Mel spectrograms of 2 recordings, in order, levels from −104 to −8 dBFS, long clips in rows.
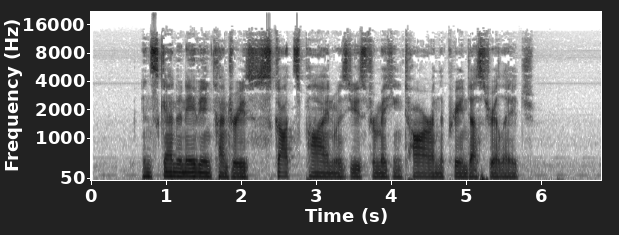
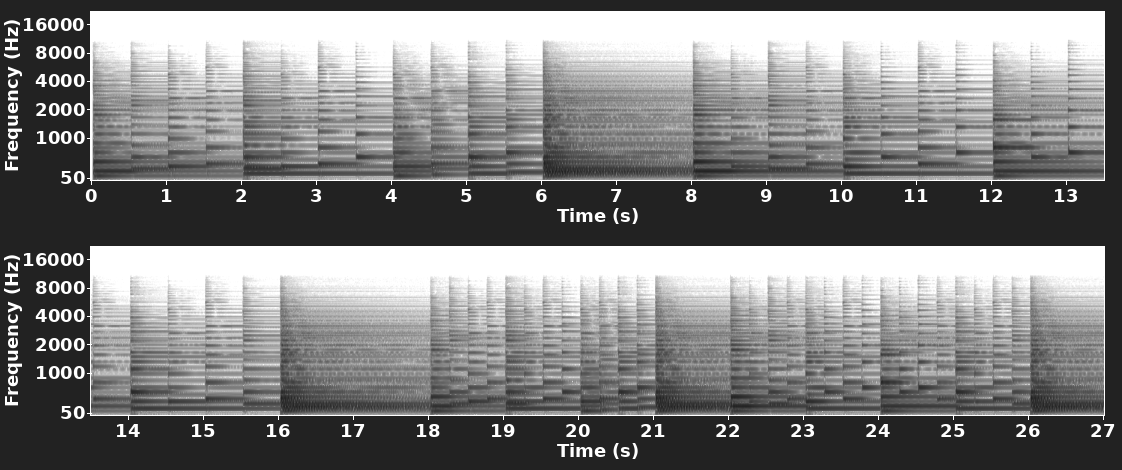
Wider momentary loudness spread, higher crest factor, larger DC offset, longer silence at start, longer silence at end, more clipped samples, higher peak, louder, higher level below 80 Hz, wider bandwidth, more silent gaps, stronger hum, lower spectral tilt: about the same, 12 LU vs 11 LU; about the same, 18 dB vs 18 dB; neither; first, 0.7 s vs 0 s; first, 0.95 s vs 0 s; neither; first, 0 dBFS vs -10 dBFS; first, -15 LUFS vs -28 LUFS; first, -36 dBFS vs -62 dBFS; first, 15.5 kHz vs 8.6 kHz; neither; neither; second, -3 dB/octave vs -7.5 dB/octave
